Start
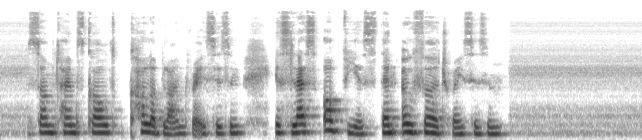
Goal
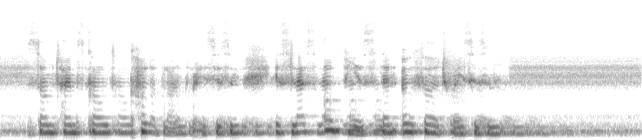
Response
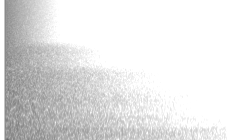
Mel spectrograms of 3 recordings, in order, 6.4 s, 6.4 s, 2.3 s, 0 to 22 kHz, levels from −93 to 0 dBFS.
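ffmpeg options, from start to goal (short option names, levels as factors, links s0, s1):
-filter_complex "[0:a]asettb=1/sr,asplit=3[s0][s1][s2];[s0]atrim=end=4.254[s3];[s1]atrim=start=4.25:end=4.65,asetpts=PTS-STARTPTS,afade=t=in:d=0.004:c=qsin,afade=t=out:st=0.396:d=0.004:c=qsin,aeval=exprs='val(0)+0.5*0.0126*sgn(val(0))':c=same[s4];[s2]atrim=start=4.646[s5];[s3][s4]acrossfade=d=0.004:c1=hsin:c2=qsin[s6];[s6][s5]acrossfade=d=0.004:c1=qsin:c2=hsin,asplit=2[s7][s8];[s8]adelay=253,lowpass=f=1400:p=1,volume=0.224,asplit=2[s9][s10];[s10]adelay=253,lowpass=f=1400:p=1,volume=0.49,asplit=2[s11][s12];[s12]adelay=253,lowpass=f=1400:p=1,volume=0.49,asplit=2[s13][s14];[s14]adelay=253,lowpass=f=1400:p=1,volume=0.49,asplit=2[s15][s16];[s16]adelay=253,lowpass=f=1400:p=1,volume=0.49[s17];[s7][s9][s11][s13][s15][s17]amix=inputs=6:normalize=0,alimiter=limit=0.158:level=0:latency=1:release=441,equalizer=f=1900:w=7:g=14.5,acrossover=split=230|6600[s18][s19][s20];[s18]acompressor=threshold=0.0126:ratio=4[s21];[s19]acompressor=threshold=0.0501:ratio=4[s22];[s20]acompressor=threshold=0.00398:ratio=4[s23];[s21][s22][s23]amix=inputs=3:normalize=0,asplit=3[s24][s25][s26];[s24]bandpass=f=270:t=q:w=8,volume=1[s27];[s25]bandpass=f=2290:t=q:w=8,volume=0.501[s28];[s26]bandpass=f=3010:t=q:w=8,volume=0.355[s29];[s27][s28][s29]amix=inputs=3:normalize=0,asplit=3[s30][s31][s32];[s30]afade=t=out:st=1.45:d=0.02[s33];[s31]acompressor=threshold=0.00355:ratio=2,afade=t=in:st=1.45:d=0.02,afade=t=out:st=2.02:d=0.02[s34];[s32]afade=t=in:st=2.02:d=0.02[s35];[s33][s34][s35]amix=inputs=3:normalize=0,volume=1.58"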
